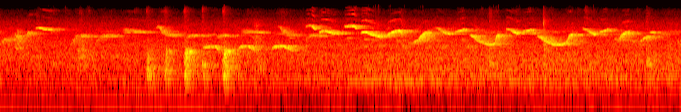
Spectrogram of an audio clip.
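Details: Caged Chinese hwamei singing in its low-perched style: clipped whistles and a few sharp clicks give way to a run of loud, swooping V-shaped whistles, about four a second.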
